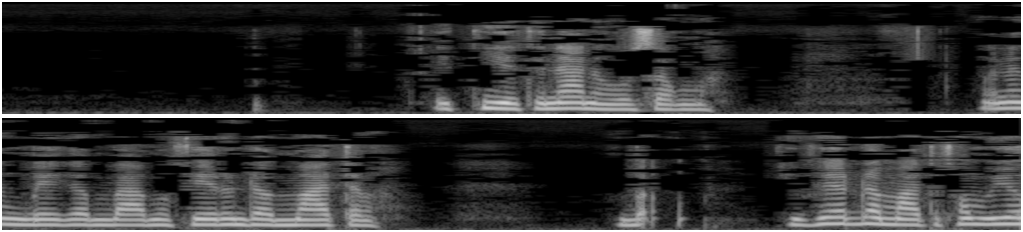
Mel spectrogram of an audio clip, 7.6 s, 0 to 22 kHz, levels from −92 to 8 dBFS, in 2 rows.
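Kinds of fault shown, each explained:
WMA compression: The speech carries a ringing, washy quality throughout, with a hiss that swells and fades along with the sound. Heavy damage of this kind likely comes from Windows Media Audio, whose long transform blocks smear quantisation noise over tens of milliseconds. The density of the artefacts fits a low rate of around 32 kbps. Content still reaches about 20.1 kHz, so the fault is noisy, breathing smear rather than the dull, muffled top end of a bandwidth cut.
pre-echo: From 7.26 to 7.30 s, a short hiss runs ahead of a sharp attack for about 38 ms, and the onset sounds softened. The attack falls late in a transform block, and the codec spreads noise sized for the loud part evenly across the whole block, including the quiet moment before it. Unlike reverb or a true echo, which trail after the sound, this smear arrives before the attack it belongs to.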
